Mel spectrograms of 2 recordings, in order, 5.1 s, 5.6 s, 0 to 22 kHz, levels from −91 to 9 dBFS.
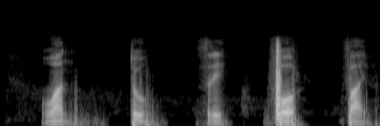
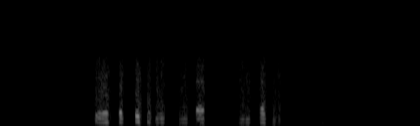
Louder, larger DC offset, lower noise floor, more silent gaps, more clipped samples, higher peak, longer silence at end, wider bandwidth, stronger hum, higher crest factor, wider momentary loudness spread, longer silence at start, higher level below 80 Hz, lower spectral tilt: first, -24 LUFS vs -61 LUFS; neither; second, -74 dBFS vs under -90 dBFS; second, none vs 1.53-1.58 s, 1.67-1.77 s, 2.21-2.35 s, 2.55-2.59 s, 2.79-2.95 s, 3.03-3.16 s, 3.39-3.44 s, 3.60-3.64 s; neither; first, 0 dBFS vs -42 dBFS; second, 0.2 s vs 1.85 s; first, 6.6 kHz vs 3.7 kHz; neither; about the same, 26 dB vs 24 dB; first, 18 LU vs 8 LU; second, 0.6 s vs 1.25 s; first, -46 dBFS vs under -90 dBFS; second, -4 dB/octave vs -6.5 dB/octave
